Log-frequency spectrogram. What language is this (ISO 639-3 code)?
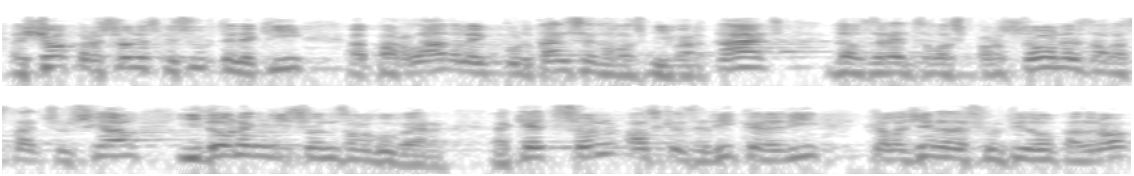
cat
